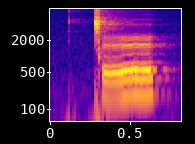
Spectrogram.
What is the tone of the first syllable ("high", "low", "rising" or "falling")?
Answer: rising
